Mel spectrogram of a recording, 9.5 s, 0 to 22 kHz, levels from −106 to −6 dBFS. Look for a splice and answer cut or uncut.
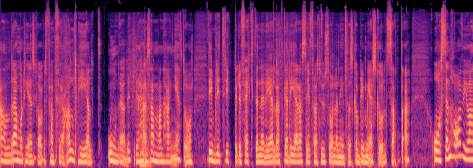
cut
